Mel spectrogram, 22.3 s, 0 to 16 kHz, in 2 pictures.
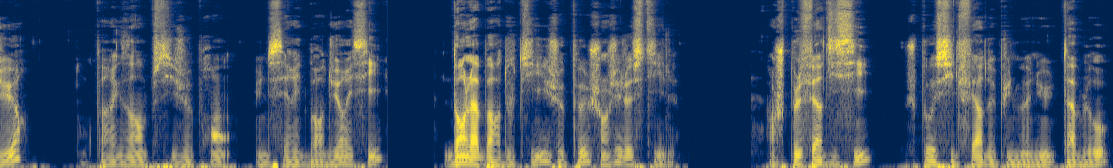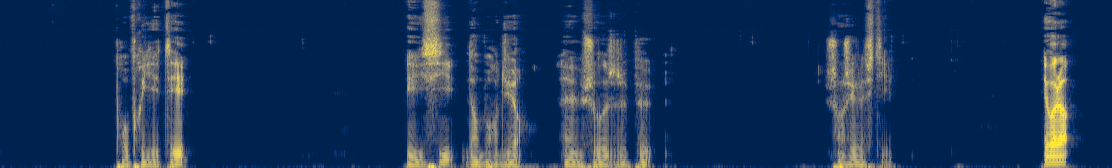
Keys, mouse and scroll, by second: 0.5-2.4 drag, 5.0 click, 6.5 click, 10.2 click, 12.9 click, 15.7 click, 17.2 click, 18.3 click, 19.9 click.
